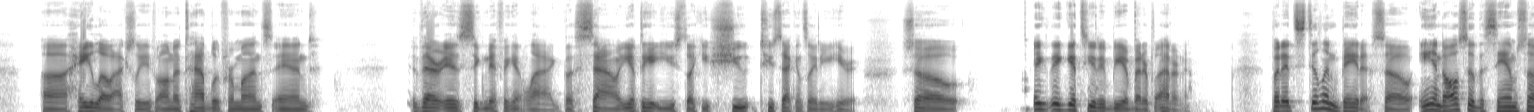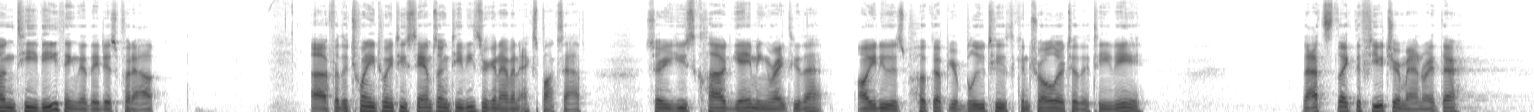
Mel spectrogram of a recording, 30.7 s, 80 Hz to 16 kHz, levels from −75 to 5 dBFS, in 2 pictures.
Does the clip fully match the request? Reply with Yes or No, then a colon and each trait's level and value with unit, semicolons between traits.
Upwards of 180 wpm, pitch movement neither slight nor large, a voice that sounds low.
Yes: average, 195 wpm; average, 3.5 semitones; low, 115 Hz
